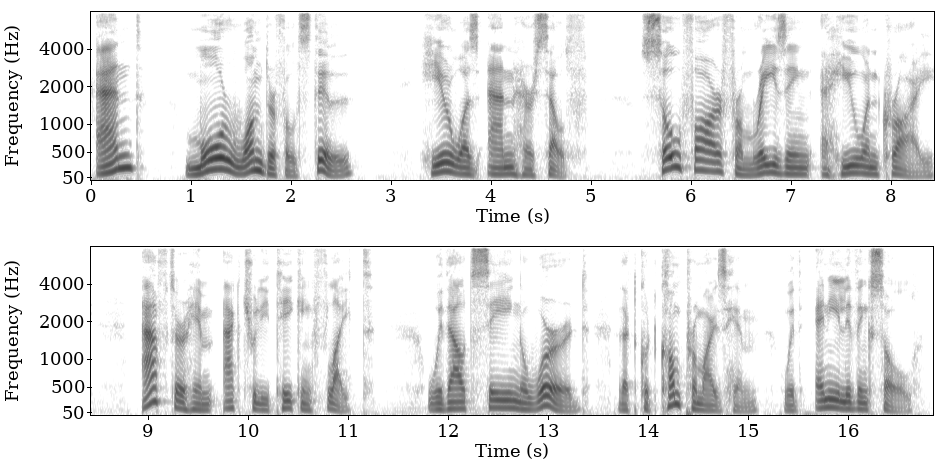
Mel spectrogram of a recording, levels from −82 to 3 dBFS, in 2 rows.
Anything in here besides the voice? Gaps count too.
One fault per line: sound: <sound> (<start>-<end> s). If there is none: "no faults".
no faults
